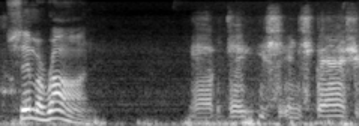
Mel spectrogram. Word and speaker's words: Cimarron: where the guy made it up there in Seminar. Is that how you pronounce it? Cimarron. Cimarron.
